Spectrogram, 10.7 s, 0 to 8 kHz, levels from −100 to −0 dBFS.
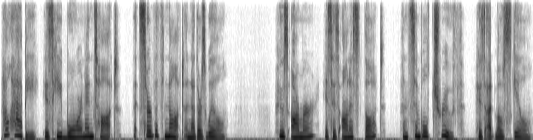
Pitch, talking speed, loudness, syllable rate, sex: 215 Hz, 135 wpm, -16 LUFS, 3.9 syllables/s, female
